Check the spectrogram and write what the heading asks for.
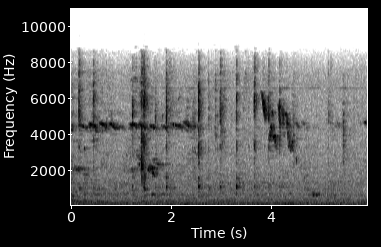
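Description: Faint scattered ticks of a stylus on a tablet screen during handwriting, over a faint steady high whine, with a few brief high falling chirps about four seconds in.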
